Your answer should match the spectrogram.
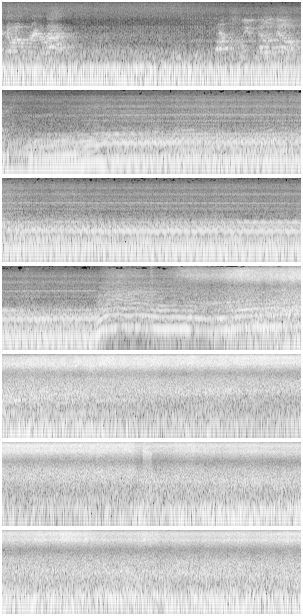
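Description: A sport bike's four-cylinder engine at a drag strip start line idles, then its revs climb and hold steady for about nine seconds. About halfway through it launches and pulls hard up through the gears. Loud wind rush on the microphone soon buries it and lasts to the end.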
